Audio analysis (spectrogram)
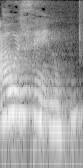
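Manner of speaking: ordinary talk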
